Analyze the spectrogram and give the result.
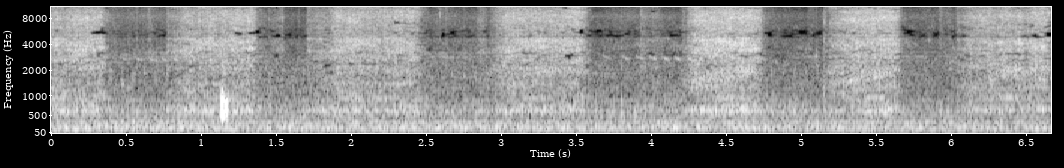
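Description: A metal knife blade shaves the edge of a large, solid, round disc of pressed dry sand held over a basin of sand and water, and loose sand pours down onto a wet pile. It sounds like soft, bright, dusty scraping hiss in repeated uneven strokes, with quieter gaps and a brief faint click early on.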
